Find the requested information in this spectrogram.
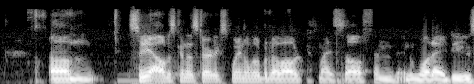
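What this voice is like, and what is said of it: Minnesota accent. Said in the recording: “Minnesota ... you'll notice an accent with”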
